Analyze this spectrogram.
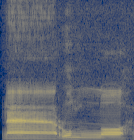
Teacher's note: nunnya berharokat fathah, ada tanda alifnya, maka dibaca panjang mad tabi'i 2 ketukan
